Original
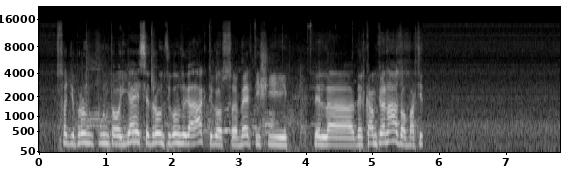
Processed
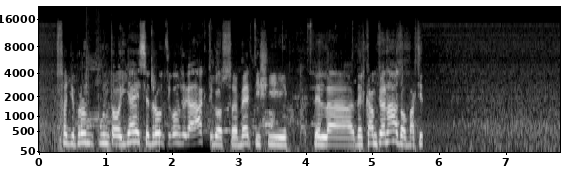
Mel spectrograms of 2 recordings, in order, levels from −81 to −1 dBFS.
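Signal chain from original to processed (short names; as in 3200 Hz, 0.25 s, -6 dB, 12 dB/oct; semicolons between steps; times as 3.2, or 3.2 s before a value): 0.68–1.08 median filter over 5 samples; reverb removal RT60 1.8 s; 1.8–2.59 HPF 550 Hz 12 dB/oct; gain +6 dB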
